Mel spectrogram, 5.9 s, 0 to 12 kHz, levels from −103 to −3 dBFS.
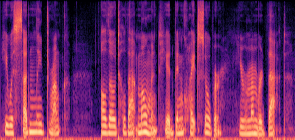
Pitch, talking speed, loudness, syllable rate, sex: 180 Hz, 160 wpm, -18 LUFS, 5.3 syllables/s, female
